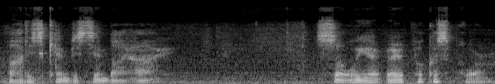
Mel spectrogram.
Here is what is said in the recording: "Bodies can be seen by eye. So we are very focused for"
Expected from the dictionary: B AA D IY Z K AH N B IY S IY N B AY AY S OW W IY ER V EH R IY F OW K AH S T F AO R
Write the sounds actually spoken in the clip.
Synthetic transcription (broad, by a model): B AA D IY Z K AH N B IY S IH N B AY AY S OW W IY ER V EH R IY P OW K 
